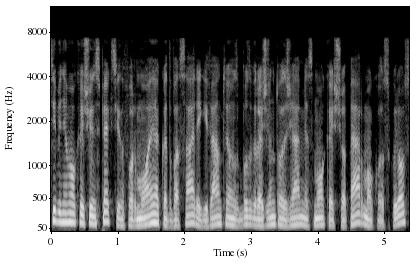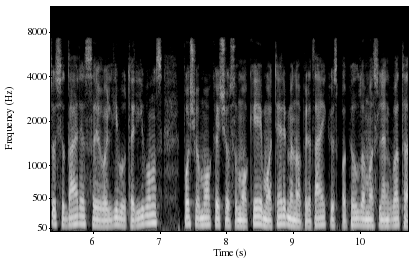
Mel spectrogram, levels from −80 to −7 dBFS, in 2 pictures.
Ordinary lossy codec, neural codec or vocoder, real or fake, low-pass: MP3, 64 kbps; codec, 16 kHz, 16 kbps, FreqCodec, smaller model; fake; 7.2 kHz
